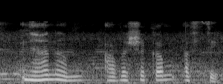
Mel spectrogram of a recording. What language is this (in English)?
Sanskrit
